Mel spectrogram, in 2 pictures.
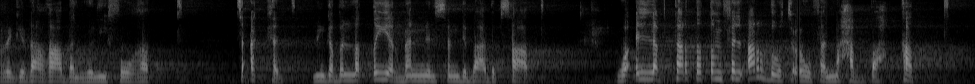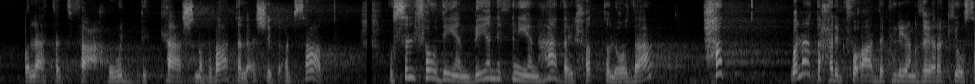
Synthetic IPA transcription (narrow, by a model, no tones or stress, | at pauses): rːɪɡʔɪðaɣaːbalwɪliːfuɣɑt̪̚ˤ | t̪ːaʔakːad̪̚mɪnɡabɪlːɑt̪ˤːiːɾbanːɪlsɪnd̪ibaːʕd̪ɪbsˤɑːt̪ˤ | wɪʔɪlːabt̪ɑɾˤt̪ˤɑt̪ˤʊmfilʔɑɾˤðˤwɪt̪ʕuwːfalmaħabːaqɑt̪̚ˤ | walat̪ad̪faʕhwɪd̪ːɪkʰːaːʃnɑbðˤɑːt̪ɪlʕɪʃɪɡʔɑɡsˤɑːt̪ˤ | wsɪlfawd̪eːnbeːnʔɪθneːnɦaːðajħʊt̪ˤːlʔʊːðaː | ħɑt̪ˤː | wɪlat̪ɪħɾɪɡfʊʔaːd̪akleːnɣeːɾakjuːsˤɑ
